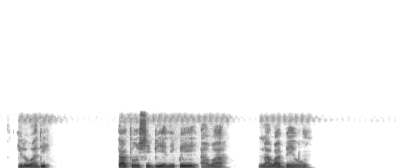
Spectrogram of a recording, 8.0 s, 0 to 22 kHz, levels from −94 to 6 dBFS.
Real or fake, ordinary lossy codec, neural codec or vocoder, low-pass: real; none; none; 7.2 kHz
